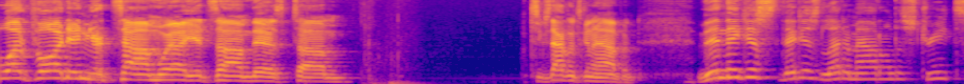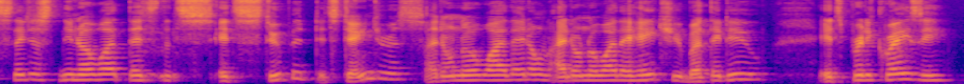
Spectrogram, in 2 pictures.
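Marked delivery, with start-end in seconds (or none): 0.0-2.6 higher and louder, hammed-up jab; mock Trump boast. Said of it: "gave him the old". 5.3-14.3 higher, mock-earnest rally voice; Trump impression. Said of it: "let me know how I'm nailing this".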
